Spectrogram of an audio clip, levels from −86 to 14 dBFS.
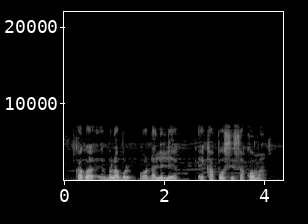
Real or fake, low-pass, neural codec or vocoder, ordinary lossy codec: real; 7.2 kHz; none; none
